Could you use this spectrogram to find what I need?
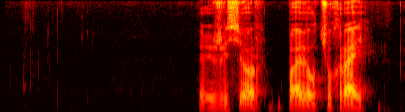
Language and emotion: Russian, positive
